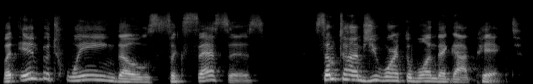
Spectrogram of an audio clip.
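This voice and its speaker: An American man of about sixty hosting a casual interview over a video call, framing his questions in a halting, repetitive way. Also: fairly high pitch, very animated, soft background music. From West Texas, United States. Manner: halting, repeating words as he frames questions. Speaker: interview host. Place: living room at home, on a video call.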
